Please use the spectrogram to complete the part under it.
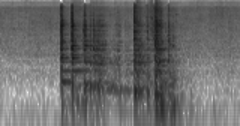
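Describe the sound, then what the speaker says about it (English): Vegetables sautéing in a pan for hamburger beef soup, two short loud bursts of stirring and clinking over sizzle, close, separated by a brief pause, then quiet. "my veggies are kind of halfway sauteed"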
